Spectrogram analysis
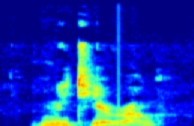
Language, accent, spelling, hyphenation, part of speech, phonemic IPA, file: English, Received Pronunciation, meteorwrong, me‧te‧or‧wrong, noun, /ˈmiː.tɪ.ə.ɹɒŋ/, En-uk-meteorwrong.oga
- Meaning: A rock that is believed to be a meteorite, but is in fact terrestrial in origin; a pseudometeorite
